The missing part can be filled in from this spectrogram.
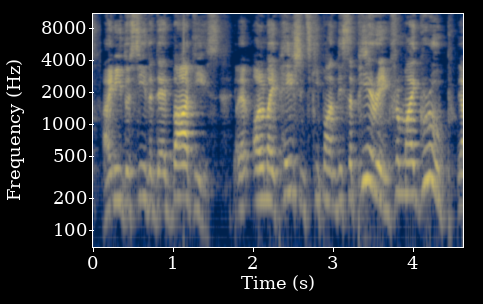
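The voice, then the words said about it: Bad imitation of thick foreign accent. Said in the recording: “I'm doing a very bad accent because he has this very thick, weird accent”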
